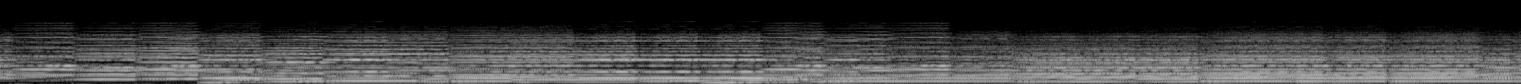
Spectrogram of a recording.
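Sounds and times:
string ensemble playing: 0.0s - 15.2s.

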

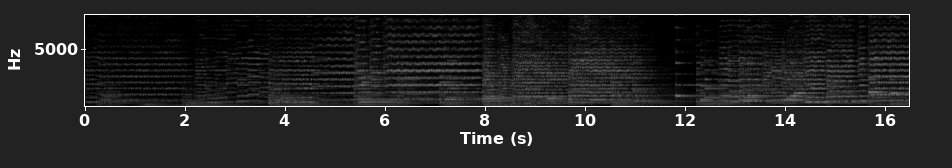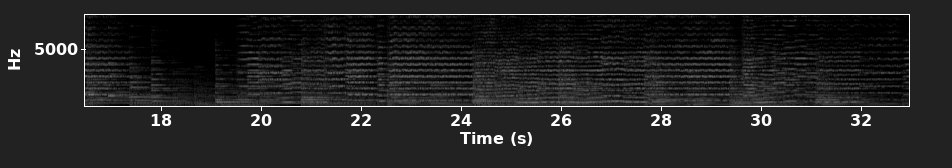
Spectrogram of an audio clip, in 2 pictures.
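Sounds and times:
violin: 0.0s - 32.9s.

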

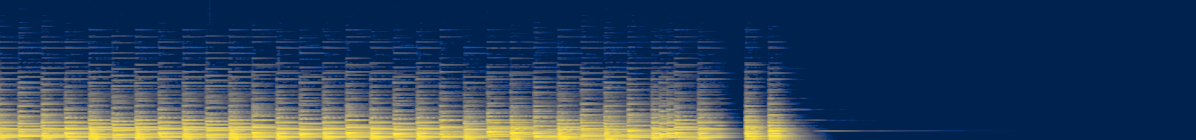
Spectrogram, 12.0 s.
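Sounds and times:
traditional piece on one piano played by six hands: 0.0s - 8.1s.

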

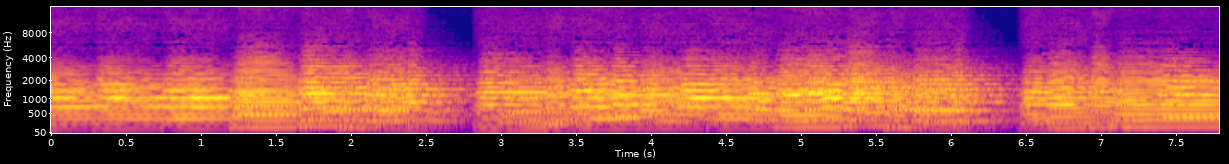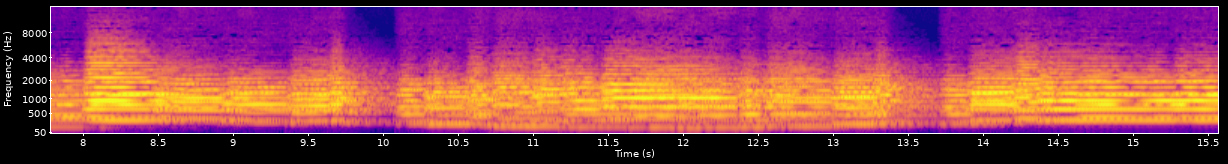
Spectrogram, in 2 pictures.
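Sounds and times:
jazz trombone duet: 0.0s - 15.5s.

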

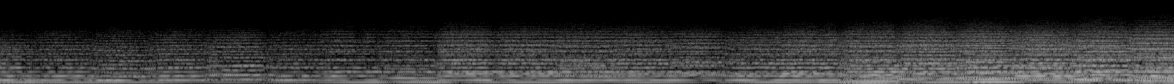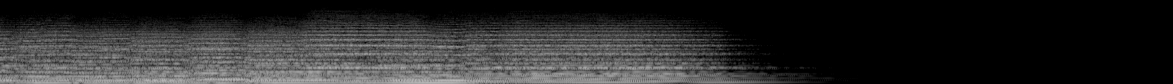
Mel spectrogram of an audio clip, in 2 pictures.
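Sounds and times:
traditional string orchestra or quintet playing: 0.0s - 19.5s.

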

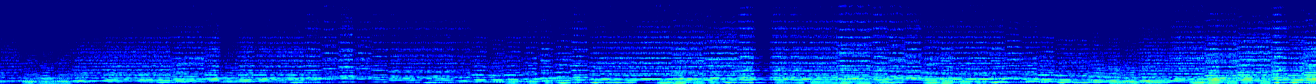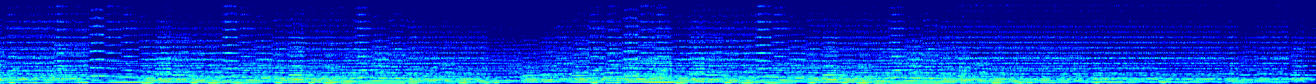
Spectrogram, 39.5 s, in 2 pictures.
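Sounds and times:
string quartet playing: 0.0s - 39.4s.

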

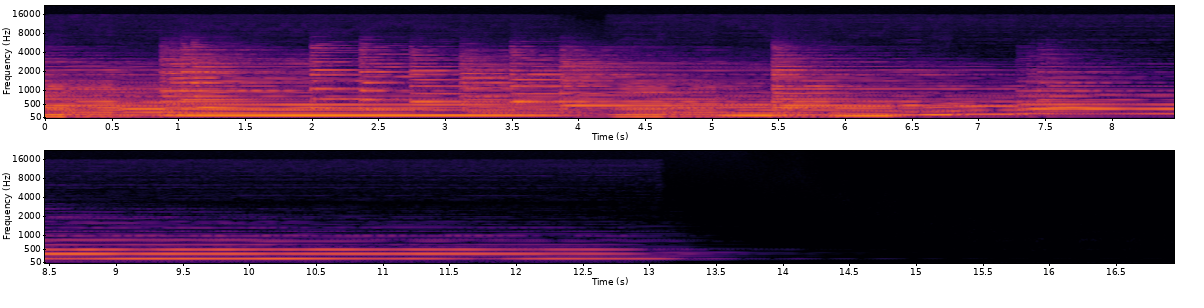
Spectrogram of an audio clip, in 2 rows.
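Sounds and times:
tuba: 0.0s - 13.3s.

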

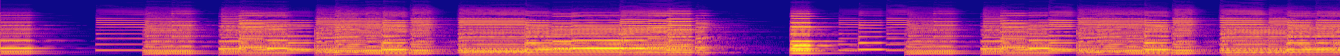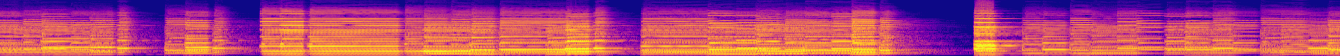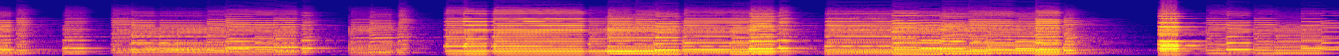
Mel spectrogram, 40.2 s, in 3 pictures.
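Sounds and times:
saxophone quartet playing a carol: 0.0s - 7.3s, 7.9s - 40.1s.

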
